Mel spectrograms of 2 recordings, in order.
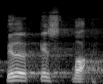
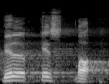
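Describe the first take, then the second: No difference in how they are said.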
